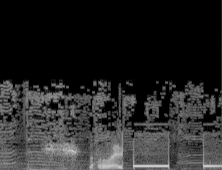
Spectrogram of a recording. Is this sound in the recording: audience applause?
no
